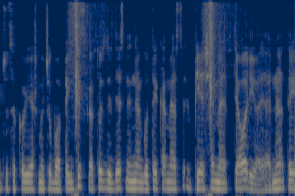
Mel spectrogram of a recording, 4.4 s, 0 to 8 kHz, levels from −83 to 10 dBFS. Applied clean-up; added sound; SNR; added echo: classical method log-MMSE.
